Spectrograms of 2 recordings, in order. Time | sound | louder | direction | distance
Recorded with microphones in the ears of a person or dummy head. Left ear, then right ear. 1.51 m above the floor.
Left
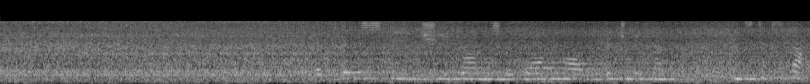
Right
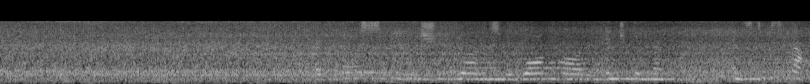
3.1 | a woman speaking | left 1 dB | 80° right | 6 m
